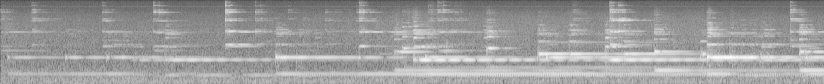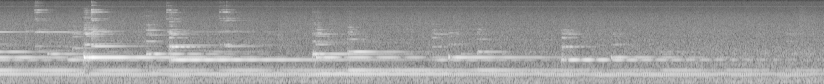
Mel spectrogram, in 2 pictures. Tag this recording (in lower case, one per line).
chime
bell
wind chime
